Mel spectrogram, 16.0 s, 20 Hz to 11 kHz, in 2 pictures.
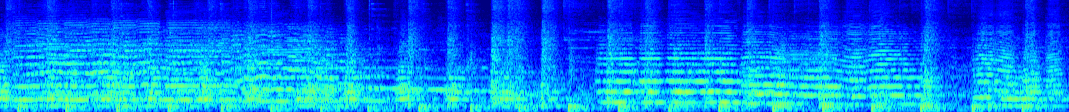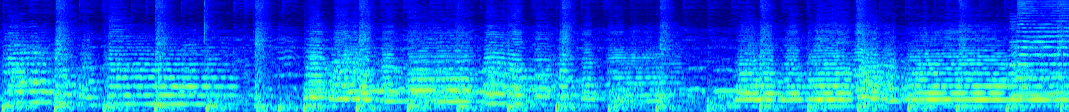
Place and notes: {"title": "Capucins - Victoire, Bordeaux, France - Fanfare !", "date": "2014-04-20 12:52:00", "description": "Next to the Capucins market place, two medecine students fanfares, from Reims and Bordeaux, gathered to play more than one hour and brightened up this cloudy day.\n[Tech.info]\nRecorder : Tascam DR 40\nMicrophone : internal (stereo)\nEdited on : REAPER 4.611", "latitude": "44.83", "longitude": "-0.57", "altitude": "14", "timezone": "Europe/Paris"}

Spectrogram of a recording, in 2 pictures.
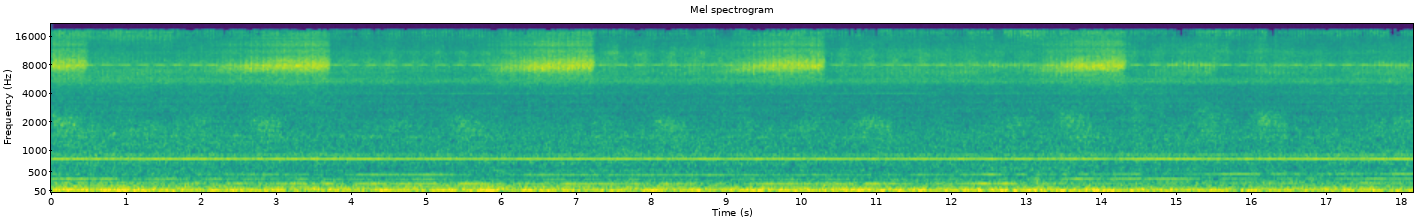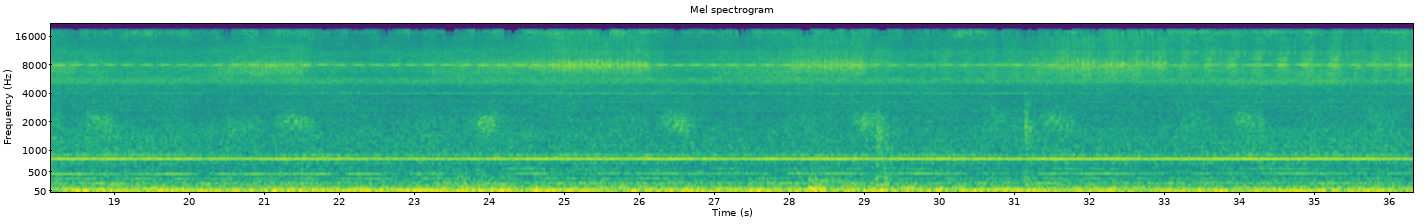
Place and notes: {"title": "wind turbine Donau Insel, Vienna", "date": "2011-08-12 13:10:00", "description": "silent wind turbine with crickets", "latitude": "48.20", "longitude": "16.46", "altitude": "159", "timezone": "Europe/Vienna"}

